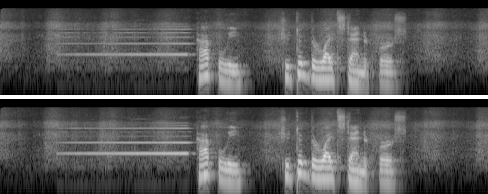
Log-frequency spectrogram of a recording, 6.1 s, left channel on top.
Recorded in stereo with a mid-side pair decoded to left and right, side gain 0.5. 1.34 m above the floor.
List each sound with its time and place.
0.7 s a violin: 40° right, 3 m
2.5 s a man speaking: 15° right, 0.6 m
